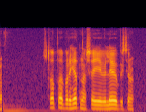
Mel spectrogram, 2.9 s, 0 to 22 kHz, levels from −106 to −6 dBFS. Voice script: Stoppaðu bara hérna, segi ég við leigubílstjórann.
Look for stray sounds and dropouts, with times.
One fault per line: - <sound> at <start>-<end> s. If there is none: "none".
none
